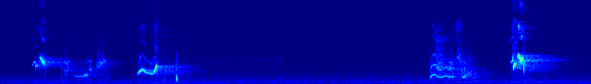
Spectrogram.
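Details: A pet budgerigar trying to talk, chattering in short bursts of warbled, scratchy notes as it attempts a few words.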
